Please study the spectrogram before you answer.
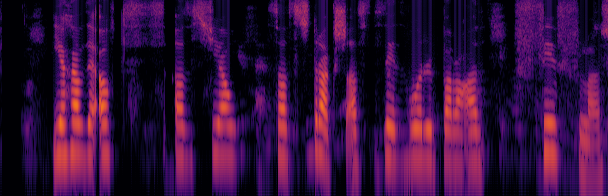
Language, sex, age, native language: Icelandic, male, 18-19, Icelandic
